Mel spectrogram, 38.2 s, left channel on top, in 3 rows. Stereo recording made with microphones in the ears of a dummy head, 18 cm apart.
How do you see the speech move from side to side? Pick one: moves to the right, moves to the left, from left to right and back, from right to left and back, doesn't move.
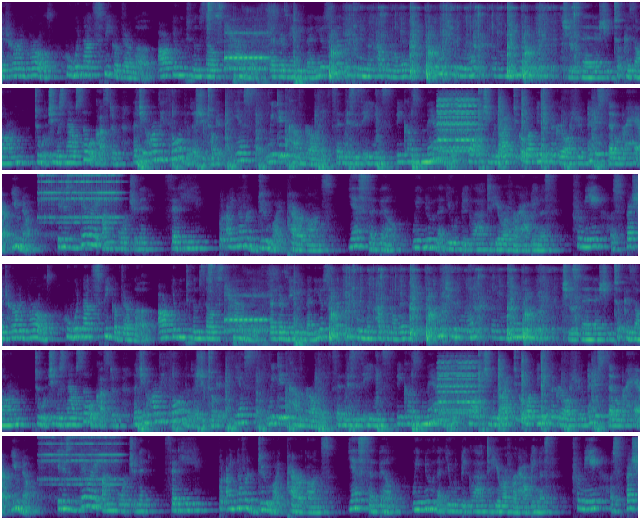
from right to left and back.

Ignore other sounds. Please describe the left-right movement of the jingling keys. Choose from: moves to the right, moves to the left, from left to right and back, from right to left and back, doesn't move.
from left to right and back.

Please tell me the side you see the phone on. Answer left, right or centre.
left.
